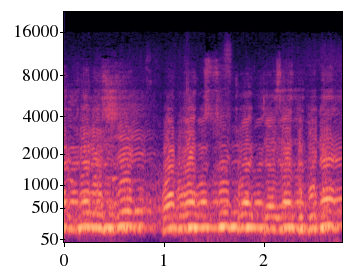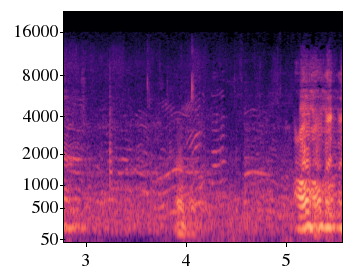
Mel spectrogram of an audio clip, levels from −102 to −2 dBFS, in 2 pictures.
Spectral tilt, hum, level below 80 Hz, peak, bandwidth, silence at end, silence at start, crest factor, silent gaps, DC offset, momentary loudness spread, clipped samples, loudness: -6 dB/octave; none; -58 dBFS; -6 dBFS; 11.5 kHz; 0 s; 0 s; 18 dB; none; under 0.1%; 18 LU; under 0.1%; -22 LUFS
